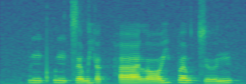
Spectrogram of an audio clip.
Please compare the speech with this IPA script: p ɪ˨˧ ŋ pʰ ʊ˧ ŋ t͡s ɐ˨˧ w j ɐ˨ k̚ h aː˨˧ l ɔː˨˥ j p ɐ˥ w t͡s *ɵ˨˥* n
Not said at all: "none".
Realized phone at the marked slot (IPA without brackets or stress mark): ɵ˨˥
